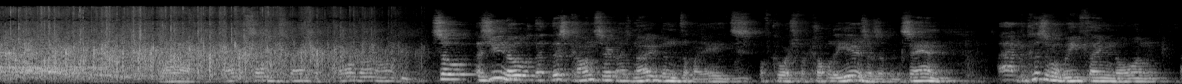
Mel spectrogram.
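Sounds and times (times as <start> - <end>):
audience cheering: 0.0 - 4.3
speech: 2.6 - 11.7.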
